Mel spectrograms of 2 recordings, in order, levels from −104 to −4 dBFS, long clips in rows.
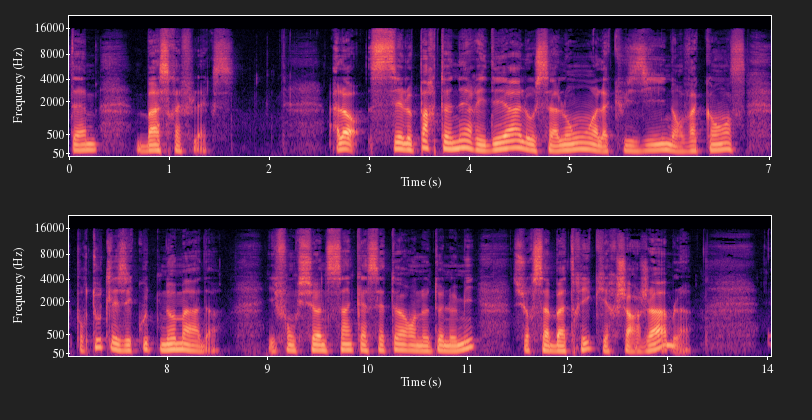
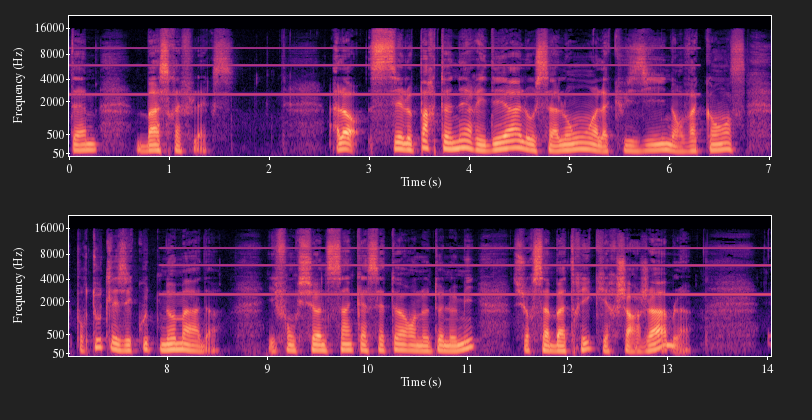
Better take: first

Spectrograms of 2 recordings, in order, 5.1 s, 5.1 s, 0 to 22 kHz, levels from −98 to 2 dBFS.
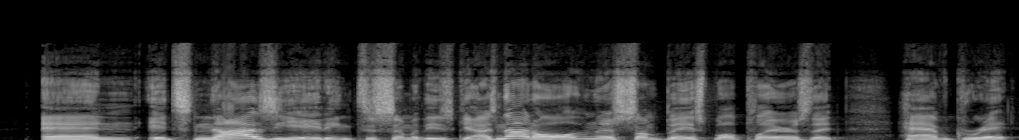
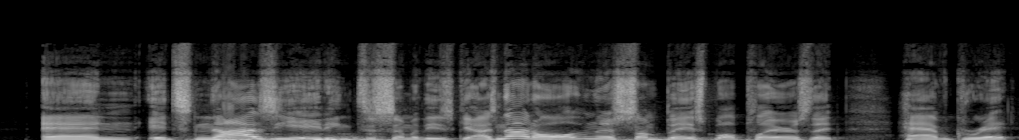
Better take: first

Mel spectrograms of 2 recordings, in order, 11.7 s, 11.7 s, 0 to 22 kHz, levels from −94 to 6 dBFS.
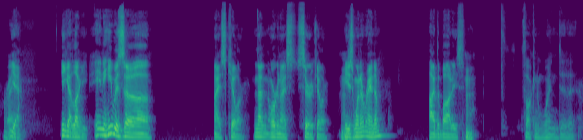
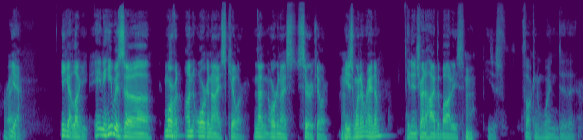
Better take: second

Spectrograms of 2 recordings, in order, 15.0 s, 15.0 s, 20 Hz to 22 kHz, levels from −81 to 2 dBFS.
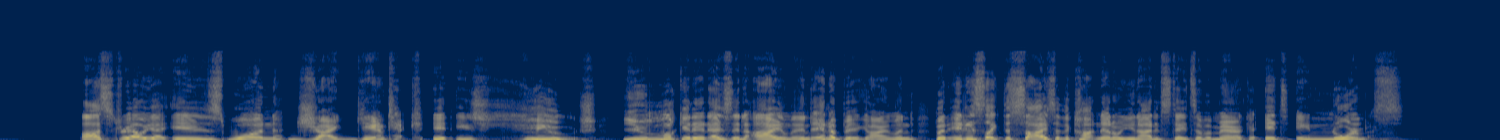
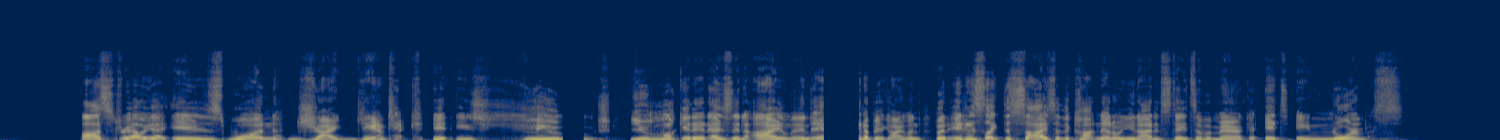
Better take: first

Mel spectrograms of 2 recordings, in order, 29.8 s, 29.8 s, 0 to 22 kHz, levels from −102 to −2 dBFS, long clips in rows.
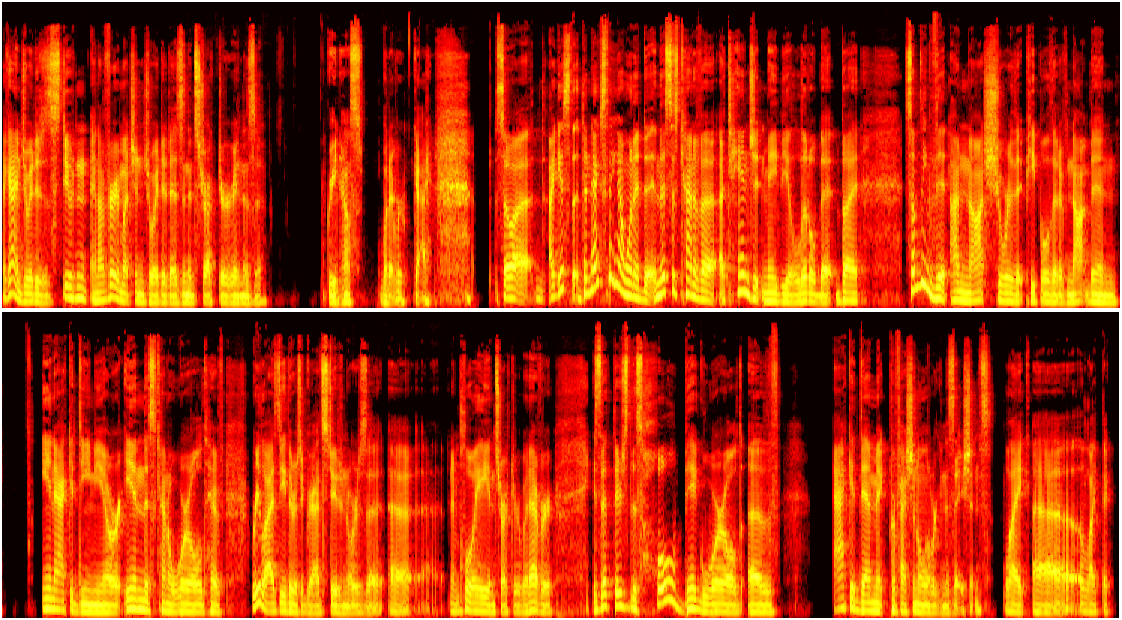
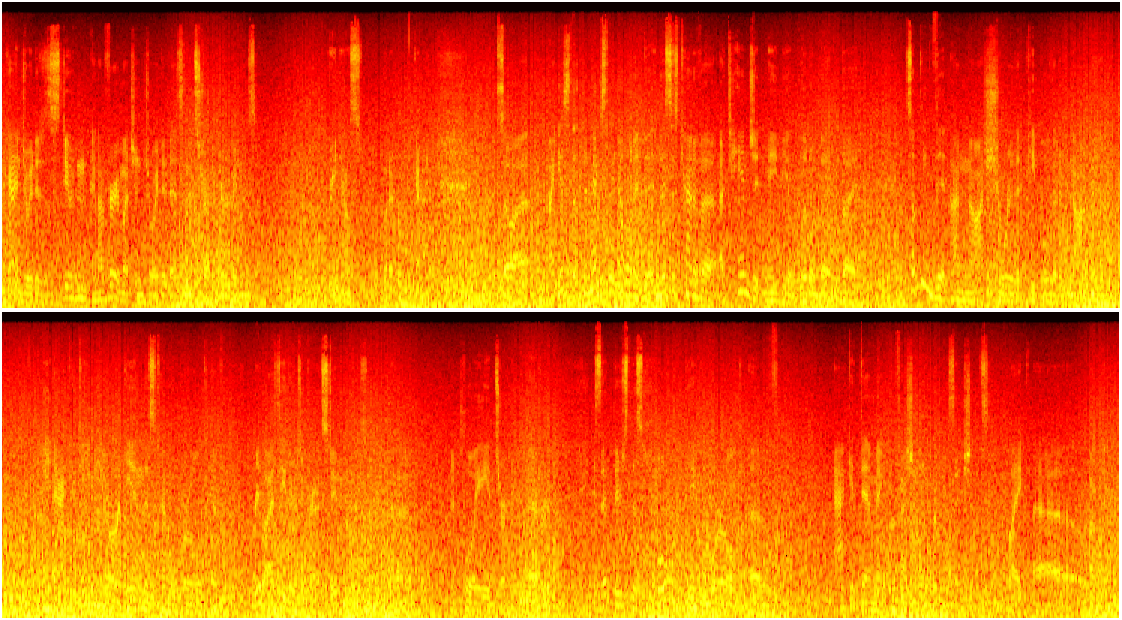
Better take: first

